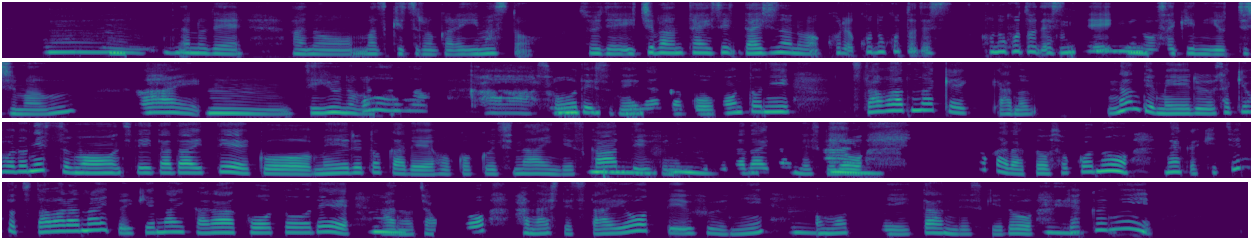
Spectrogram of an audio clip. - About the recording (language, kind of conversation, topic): Japanese, advice, 短時間で要点を明確に伝えるにはどうすればよいですか？
- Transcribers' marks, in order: unintelligible speech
